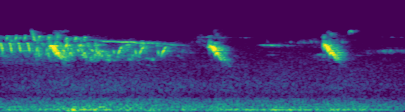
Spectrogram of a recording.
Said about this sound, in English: If you are able to step outside and hear many types of birds, you might also have a greater feeling of well-being.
